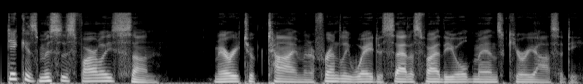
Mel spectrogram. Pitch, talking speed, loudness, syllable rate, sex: 125 Hz, 185 wpm, -18 LUFS, 5.0 syllables/s, male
